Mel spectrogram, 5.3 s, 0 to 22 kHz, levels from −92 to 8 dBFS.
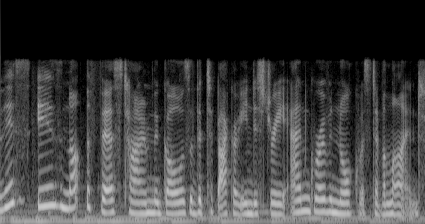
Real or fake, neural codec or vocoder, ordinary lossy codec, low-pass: real; none; Opus, 64 kbps; 7.2 kHz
